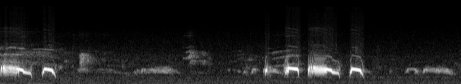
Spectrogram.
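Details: A spotted dove performs the cooing style called "thúc gù". It gives deep, hollow coo notes in short phrases: a long note followed by a clipped one, repeated after a pause. Soft low murmurs fall between the phrases, in an otherwise quiet setting.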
